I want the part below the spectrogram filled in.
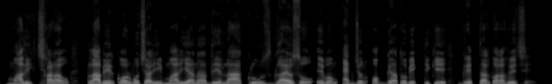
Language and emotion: Bengali, neutral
